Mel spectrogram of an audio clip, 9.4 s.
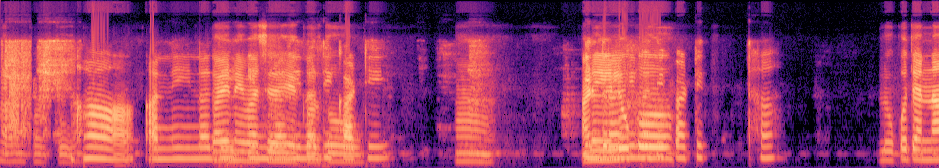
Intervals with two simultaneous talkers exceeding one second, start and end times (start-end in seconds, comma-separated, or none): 0.8-3.4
